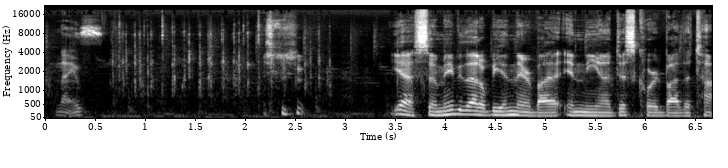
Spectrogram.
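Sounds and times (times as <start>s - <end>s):
speech: 0.1s - 1.0s, 2.2s - 6.6s
typing on a computer keyboard: 0.6s - 3.0s.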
